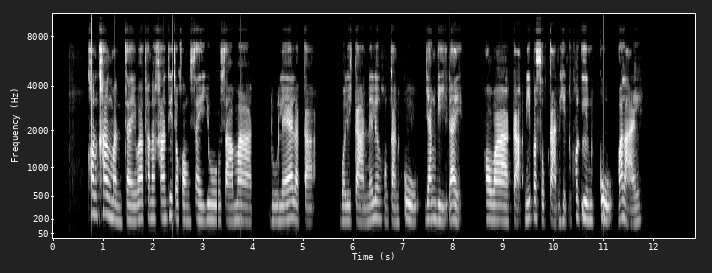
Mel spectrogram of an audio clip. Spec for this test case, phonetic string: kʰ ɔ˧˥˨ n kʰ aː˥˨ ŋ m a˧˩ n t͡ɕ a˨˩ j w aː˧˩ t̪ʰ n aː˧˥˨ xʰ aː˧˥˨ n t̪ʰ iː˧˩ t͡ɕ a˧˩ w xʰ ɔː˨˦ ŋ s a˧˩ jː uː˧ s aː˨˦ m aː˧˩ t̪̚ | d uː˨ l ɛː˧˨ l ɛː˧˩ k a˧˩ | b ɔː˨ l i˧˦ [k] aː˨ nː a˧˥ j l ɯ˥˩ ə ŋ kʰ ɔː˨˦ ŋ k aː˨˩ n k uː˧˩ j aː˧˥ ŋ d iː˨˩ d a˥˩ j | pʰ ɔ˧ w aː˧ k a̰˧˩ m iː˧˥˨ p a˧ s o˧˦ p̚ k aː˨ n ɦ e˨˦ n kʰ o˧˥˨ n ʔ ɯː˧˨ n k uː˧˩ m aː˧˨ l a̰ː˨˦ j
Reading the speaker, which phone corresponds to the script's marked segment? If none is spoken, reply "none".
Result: k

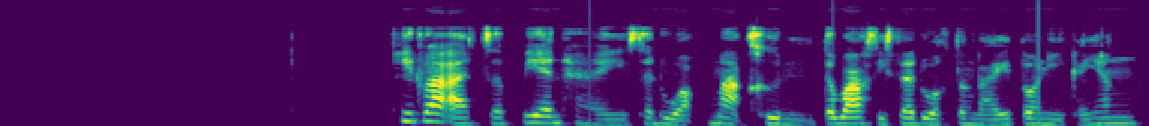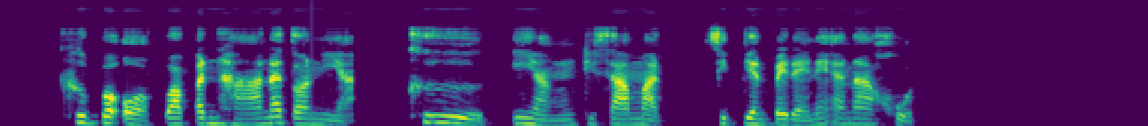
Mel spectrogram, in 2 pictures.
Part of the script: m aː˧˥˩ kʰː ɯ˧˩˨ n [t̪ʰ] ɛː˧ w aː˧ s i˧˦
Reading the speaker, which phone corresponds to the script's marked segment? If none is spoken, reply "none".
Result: t̪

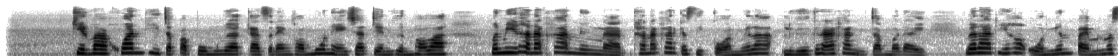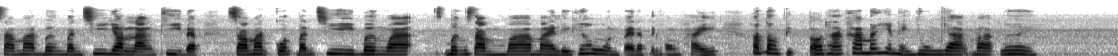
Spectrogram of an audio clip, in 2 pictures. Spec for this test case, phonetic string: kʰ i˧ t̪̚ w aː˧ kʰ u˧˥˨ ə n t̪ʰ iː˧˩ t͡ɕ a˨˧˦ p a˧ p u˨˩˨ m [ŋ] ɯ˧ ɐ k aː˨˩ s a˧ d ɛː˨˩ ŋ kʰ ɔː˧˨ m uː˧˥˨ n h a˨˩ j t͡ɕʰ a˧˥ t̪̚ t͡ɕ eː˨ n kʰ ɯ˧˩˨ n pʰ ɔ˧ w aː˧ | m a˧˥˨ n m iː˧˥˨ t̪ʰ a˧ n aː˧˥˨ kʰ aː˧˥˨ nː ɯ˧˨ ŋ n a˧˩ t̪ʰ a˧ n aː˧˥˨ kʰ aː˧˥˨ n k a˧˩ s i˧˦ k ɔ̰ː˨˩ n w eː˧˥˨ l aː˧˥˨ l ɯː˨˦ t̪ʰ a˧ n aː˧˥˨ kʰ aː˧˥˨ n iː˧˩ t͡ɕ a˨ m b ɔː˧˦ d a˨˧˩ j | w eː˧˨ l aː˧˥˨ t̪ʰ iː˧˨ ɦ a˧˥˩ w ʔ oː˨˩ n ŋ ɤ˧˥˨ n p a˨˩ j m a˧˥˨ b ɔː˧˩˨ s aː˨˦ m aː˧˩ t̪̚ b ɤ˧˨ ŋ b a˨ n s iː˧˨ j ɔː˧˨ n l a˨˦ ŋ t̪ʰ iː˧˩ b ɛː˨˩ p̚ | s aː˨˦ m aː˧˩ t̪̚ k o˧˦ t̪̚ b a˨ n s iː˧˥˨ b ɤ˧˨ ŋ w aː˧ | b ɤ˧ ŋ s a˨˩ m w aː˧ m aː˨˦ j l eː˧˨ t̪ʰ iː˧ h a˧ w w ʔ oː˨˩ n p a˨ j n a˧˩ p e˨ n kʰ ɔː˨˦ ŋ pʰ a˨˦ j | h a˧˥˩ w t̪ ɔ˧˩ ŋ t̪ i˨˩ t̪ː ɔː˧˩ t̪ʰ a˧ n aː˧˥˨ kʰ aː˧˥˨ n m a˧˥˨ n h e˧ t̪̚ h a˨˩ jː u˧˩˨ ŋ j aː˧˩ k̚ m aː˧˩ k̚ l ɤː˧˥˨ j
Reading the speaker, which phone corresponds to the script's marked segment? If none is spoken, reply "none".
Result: ŋ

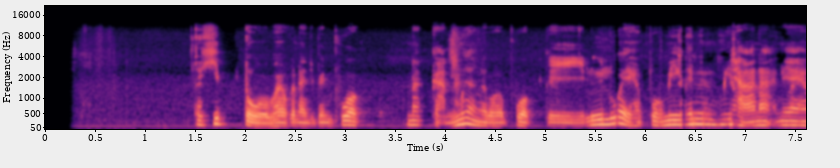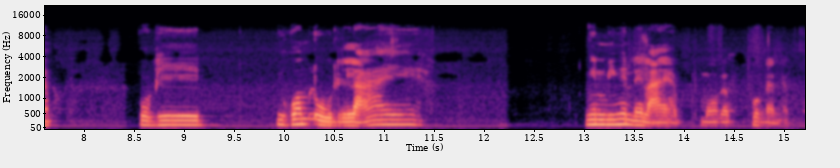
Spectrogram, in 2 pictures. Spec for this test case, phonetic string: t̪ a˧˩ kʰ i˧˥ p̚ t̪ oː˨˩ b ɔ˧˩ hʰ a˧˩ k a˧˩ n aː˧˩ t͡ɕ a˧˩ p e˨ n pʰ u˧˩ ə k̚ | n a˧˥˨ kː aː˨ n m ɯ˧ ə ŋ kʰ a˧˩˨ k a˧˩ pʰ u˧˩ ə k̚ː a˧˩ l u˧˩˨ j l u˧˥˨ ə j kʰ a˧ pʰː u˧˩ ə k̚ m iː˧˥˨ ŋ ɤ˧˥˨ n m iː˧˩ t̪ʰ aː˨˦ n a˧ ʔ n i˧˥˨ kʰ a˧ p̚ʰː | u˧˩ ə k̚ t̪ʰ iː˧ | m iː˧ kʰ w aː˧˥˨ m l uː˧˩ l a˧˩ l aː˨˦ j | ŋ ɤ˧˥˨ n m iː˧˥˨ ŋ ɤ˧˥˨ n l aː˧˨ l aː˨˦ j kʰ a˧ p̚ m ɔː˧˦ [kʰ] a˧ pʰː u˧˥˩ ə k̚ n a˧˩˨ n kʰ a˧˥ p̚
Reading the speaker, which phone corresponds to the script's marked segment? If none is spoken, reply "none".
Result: k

